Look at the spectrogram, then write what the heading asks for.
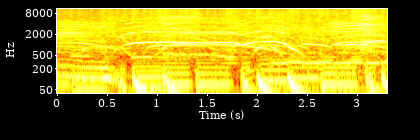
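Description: A loud crowd of fans cheers a performer's arrival, whooping and yelling continuously, with rising and falling shouts over a steady rhythmic thumping underneath for the whole few seconds.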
